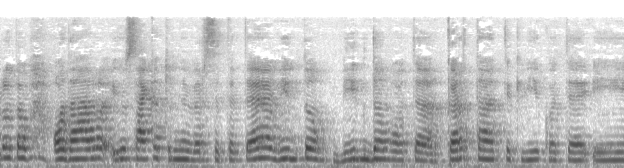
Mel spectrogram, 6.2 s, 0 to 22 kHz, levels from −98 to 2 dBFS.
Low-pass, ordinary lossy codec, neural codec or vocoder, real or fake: 14.4 kHz; MP3, 64 kbps; vocoder, 44.1 kHz, 128 mel bands, Pupu-Vocoder; fake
